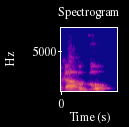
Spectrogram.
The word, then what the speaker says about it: capicola: and so you know you might say capicola but in Sicily they shortened it to chemical or gabagool and it's not Sicilian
